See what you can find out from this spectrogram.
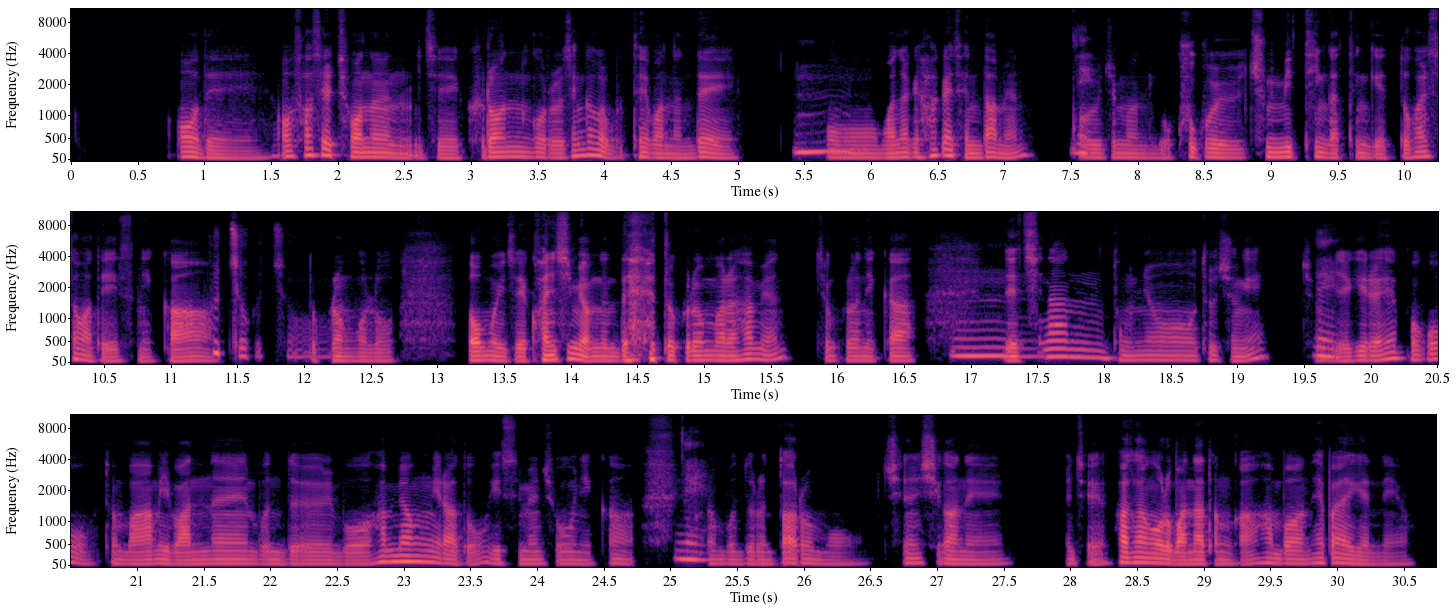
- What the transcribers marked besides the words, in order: other background noise; laughing while speaking: "없는데"
- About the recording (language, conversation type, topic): Korean, advice, 재택근무로 전환한 뒤 업무 시간과 개인 시간의 경계를 어떻게 조정하고 계신가요?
